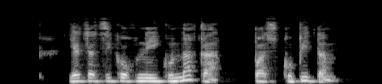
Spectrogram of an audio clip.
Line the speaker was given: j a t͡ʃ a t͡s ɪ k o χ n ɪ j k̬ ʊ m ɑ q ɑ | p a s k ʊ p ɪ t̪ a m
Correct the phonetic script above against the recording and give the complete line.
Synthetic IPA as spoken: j a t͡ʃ a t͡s ɪ k o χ n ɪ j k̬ ʊ n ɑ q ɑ | p a s k ʊ p ɪ t̪ a m

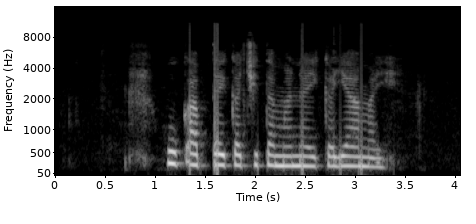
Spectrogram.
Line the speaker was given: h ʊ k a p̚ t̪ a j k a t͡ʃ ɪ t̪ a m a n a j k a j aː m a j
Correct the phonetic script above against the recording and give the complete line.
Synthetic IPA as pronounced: h ʊ k a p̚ t̪ a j k a t͡ʃ ɪ t̪ a m a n a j k a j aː m a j

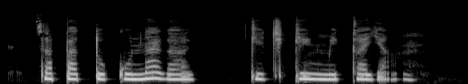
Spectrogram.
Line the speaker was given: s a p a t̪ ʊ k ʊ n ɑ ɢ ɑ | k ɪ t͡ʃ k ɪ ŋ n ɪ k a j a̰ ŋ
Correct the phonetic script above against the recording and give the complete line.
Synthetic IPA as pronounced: s a p a t̪ ʊ k ʊ n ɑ ɢ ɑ | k ɪ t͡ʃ k ɪ ŋ m ɪ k a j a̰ ŋ

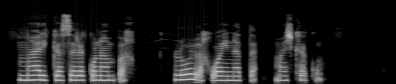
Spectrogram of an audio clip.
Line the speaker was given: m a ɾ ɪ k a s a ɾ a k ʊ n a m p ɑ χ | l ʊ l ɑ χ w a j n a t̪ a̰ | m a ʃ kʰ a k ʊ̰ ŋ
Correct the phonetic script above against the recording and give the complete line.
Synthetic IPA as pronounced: m a ɾ ɪ k a s a ɾ a k ʊ n a m p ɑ χ | l ʊ l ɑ χ w a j n a t̪ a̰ | m a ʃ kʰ a k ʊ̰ ŋ

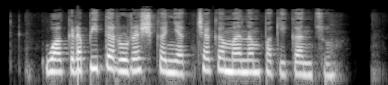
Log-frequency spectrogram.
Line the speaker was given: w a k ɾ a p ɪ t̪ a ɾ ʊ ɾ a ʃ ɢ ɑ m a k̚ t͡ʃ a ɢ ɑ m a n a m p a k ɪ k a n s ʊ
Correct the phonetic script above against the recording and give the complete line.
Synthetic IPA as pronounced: w a k ɾ a p ɪ t̪ a ɾ ʊ ɾ a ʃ ɢ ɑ ɲ a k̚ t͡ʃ a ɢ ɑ m a n a m p a k ɪ k a n t͡s ʊ

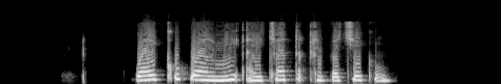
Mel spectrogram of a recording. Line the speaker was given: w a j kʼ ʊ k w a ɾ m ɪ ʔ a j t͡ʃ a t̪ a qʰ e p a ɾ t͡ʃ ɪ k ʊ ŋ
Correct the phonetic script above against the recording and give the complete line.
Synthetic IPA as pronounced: w a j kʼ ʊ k w a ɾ m ɪ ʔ a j t͡ʃ a t̪ a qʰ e p a t͡ʃ ɪ k ʊ ŋ

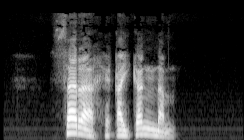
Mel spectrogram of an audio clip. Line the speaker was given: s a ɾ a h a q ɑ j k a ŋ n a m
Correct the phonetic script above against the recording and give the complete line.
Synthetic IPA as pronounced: s a ɾ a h e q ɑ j k a ŋ n a m

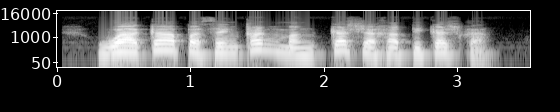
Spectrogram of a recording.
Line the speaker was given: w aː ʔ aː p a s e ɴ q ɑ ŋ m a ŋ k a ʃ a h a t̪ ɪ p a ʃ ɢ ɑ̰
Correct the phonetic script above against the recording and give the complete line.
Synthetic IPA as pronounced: w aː k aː p a s e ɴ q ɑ ŋ m a ŋ k a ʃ a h a t̪ ɪ k a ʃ ɢ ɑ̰

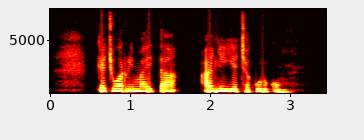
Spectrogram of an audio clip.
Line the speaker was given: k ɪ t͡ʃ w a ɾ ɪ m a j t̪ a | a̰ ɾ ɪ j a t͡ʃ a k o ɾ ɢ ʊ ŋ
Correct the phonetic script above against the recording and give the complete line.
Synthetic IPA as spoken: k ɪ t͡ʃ w a ɾ ɪ m a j t̪ a | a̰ ʎ ɪ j a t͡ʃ a k o ɾ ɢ ʊ ŋ

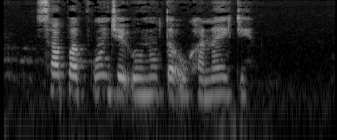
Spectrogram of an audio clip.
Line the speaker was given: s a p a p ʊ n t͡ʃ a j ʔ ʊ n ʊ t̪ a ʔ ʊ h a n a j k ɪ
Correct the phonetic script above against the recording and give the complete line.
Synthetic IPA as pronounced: s a p a pʼ ʊ n t͡ʃ a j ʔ ʊ n ʊ t̪ a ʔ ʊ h a n a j k ɪ

